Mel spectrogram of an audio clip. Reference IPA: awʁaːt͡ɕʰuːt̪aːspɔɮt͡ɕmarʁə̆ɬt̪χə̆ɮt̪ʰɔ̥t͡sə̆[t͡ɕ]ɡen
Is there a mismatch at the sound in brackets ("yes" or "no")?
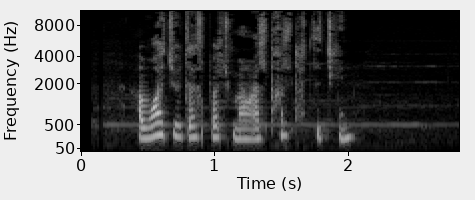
no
